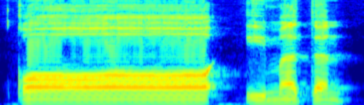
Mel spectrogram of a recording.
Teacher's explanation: قاف کو موٹا ادا کریں گے اور مد واجب ہے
